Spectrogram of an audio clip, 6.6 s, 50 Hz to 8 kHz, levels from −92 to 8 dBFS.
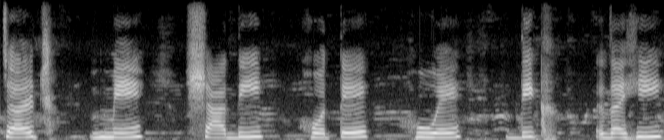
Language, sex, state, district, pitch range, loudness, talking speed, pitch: Hindi, female, Madhya Pradesh, Dhar, 245-275 Hz, -14 LUFS, 65 wpm, 255 Hz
